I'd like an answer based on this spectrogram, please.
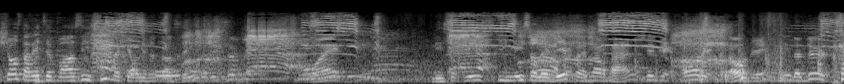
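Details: Domestic goat in labour, delivering two kids at a sugar shack in Quebec, Canada. Several quavering, harmonic bleats rise and fall over steady French talk and murmuring voices nearby.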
